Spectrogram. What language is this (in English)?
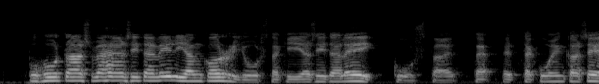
Finnish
